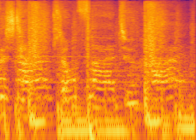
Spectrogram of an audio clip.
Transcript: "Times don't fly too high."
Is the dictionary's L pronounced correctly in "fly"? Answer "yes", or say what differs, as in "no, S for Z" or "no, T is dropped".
yes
